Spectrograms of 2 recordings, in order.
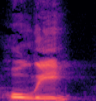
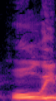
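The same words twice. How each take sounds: First: The stress is on the second syllable. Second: The stress is on the first syllable. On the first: The speaker calls it wrong. "not holy" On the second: The speaker calls it right. "like we would say it"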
